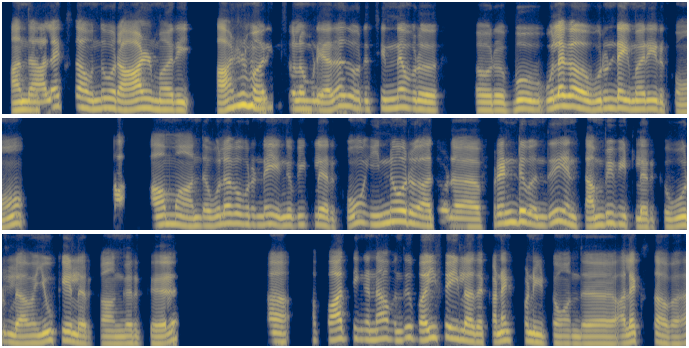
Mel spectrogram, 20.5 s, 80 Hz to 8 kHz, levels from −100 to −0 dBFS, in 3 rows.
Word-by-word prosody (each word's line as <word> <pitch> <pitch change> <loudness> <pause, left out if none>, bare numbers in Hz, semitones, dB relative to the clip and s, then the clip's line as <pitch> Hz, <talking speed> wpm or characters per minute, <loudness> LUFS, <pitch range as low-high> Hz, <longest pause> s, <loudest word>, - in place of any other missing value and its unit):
அந்த 165 +1 +4
Alexa 220 +4 -2
வந்து 180 +3 -1
ஒரு 170 - +2
ஆள் 195 +1 +5
மாரி. 165 -1 +1 0.4
ஆள் 205 +9 +4
மாரின்னு 205 +5 -1
சொல்ல 180 0 +2
முடியாது. 160 0 0
அது 235 - 0
ஒரு 170 - -5
சின்ன 190 +3 +1
ஒரு 175 -2 +3 0.6
ஒரு 155 0 +1
பூ 175 - +4 0.3
உலக 230 +3 +7 0.3
உருண்டை 190 +2 +3
மாரி 175 +1 +2
இருக்கும். 145 0 -4 1.4
ஆ - - +2
ஆமா. 190 0 -1
அந்த 165 +1 -4
உலக 210 +2 0
உருண்டை, 185 0 -5
எங்க 175 +1 0
வீட்ல 185 0 -7
இருக்கும். 170 +7 -6 0.2
இன்னொரு, 230 +1 +2
அதோட 160 0 -4 0.3
ஃப்ரெண்ட் 215 +8 +2
வந்து, 175 +3 -3
என் 175 -4 -2
தம்பி 180 +7 0
வீட்ல 175 -4 -4
இருக்கு, 145 +1 -13
ஊர்ல. 165 -4 +1
அவன் 140 +1 -3
UKல 185 -3 0
இருக்கான்! 130 +1 -7
அங்க 130 +1 -4
இருக்கு. 130 0 -5 1.1
ஆ, - - +2 0.6
பாத்தீங்கன்னா 210 -1 0
வந்து, 185 +6 -4
வைஃபைல, 220 -2 +2
அத 160 - -1
கனெக்ட் 185 +4 0
பண்ணிட்டோம், 145 -5 -2
அந்த 130 0 -5 0.4
Alexaவ. 160 -4 -2
180 Hz, 150 wpm, -23 LUFS, 160-200 Hz, 1.4 s, உலக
